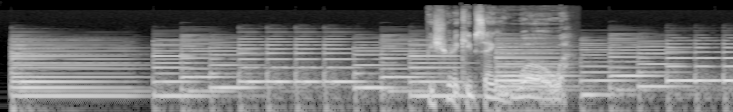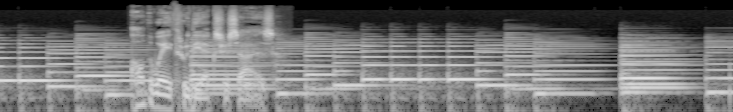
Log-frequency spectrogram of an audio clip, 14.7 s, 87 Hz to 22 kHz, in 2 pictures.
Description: Your Turn female; Exercise 2; singing lesson

